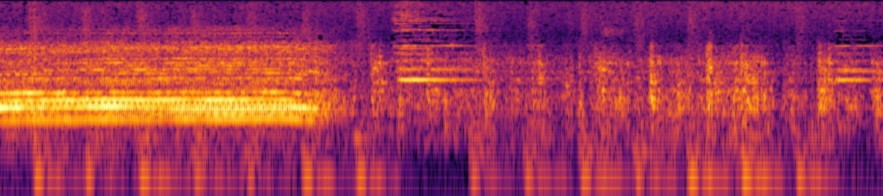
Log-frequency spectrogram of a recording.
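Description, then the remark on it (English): A wood-burning steam locomotive sounds a loud, steady whistle, then chugs along in a rhythmic series of heavy puffs over a low mechanical rumble, fairly loud. “He puffed and he panted, this old iron horse, black and smoking cinders, a mark in his course.”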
